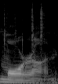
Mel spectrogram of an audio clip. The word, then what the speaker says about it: Moranon: It's pronounced moron.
